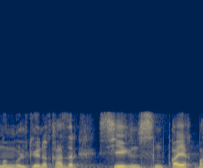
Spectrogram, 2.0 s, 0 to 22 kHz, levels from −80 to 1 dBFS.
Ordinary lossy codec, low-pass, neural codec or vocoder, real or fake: none; 7.2 kHz; vocoder, 44.1 kHz, 128 mel bands every 512 samples, BigVGAN v2; fake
